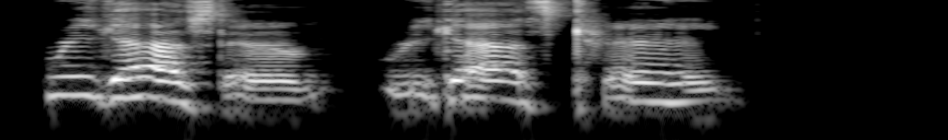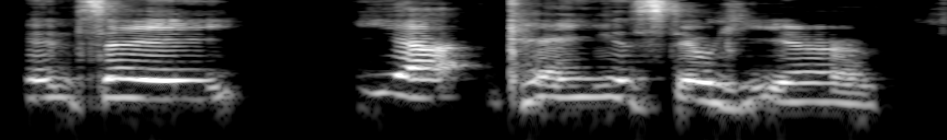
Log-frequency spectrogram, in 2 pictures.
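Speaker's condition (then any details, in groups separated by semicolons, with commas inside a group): Cerebral palsy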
